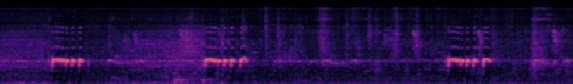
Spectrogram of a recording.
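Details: Zebra dove of the banyumili type, its song used as a lure to start other birds singing: three clipped, stuttering coo phrases, each of four or five notes, with soft clicks and a steady tone between.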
